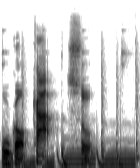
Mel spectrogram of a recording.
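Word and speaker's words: 動かす: While in the dictionary form, final form, in the present, of course, plain present, it would be on the second to last syllable, ugokasu, while here it's ugokashite.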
